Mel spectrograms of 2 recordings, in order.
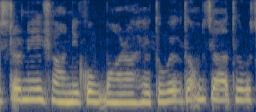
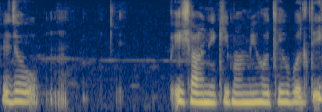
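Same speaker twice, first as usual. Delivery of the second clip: ordinary delivery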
